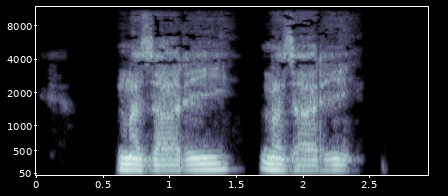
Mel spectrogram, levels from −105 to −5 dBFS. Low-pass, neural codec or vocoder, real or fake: 10.8 kHz; none; real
